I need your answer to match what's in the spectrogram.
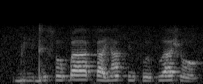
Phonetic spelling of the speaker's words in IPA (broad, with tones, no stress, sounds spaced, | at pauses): b iː˨ d ɨ˧ s ɔ̃˧ ɓ aː˦ k a˧ j ã˦ h ĩ˨ kʷ ɛ̃˨ kʷ aː˧ ʃ ɔ̃˨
